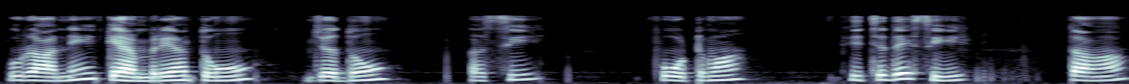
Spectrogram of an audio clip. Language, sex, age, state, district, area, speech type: Punjabi, female, 30-45, Punjab, Fazilka, rural, spontaneous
